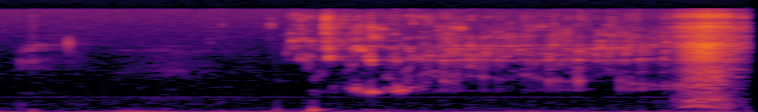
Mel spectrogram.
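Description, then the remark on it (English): Wine is poured into a glass as a refill during a wine tasting, with a soft, bubbling gurgle for over a second, followed by a brief, louder splashing burst at the end; the whole pour is fairly quiet. “Speaking of wine, can I get a refill before?”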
